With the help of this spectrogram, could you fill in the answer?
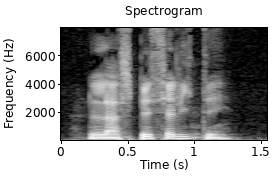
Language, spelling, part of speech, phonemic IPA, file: French, spécialité, noun, /spe.sja.li.te/, Fr-spécialité.ogg
- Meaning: speciality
